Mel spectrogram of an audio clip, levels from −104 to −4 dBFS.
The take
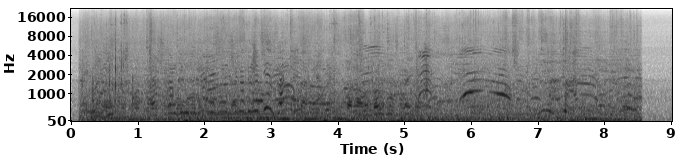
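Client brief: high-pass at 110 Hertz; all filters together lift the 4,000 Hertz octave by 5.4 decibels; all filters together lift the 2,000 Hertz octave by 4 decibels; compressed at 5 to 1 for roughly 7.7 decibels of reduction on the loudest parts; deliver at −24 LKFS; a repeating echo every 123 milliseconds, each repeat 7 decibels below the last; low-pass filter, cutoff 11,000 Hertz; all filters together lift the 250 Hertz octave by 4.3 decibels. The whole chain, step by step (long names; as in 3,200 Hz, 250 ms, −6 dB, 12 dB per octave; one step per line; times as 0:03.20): high-pass filter 110 Hz
low-pass filter 11,000 Hz
parametric band 250 Hz +6 dB
parametric band 2,000 Hz +4 dB
parametric band 4,000 Hz +5.5 dB
downward compressor 5 to 1, threshold −22 dBFS
repeating echo 123 ms, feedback 45%, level −7 dB
level +1 dB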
